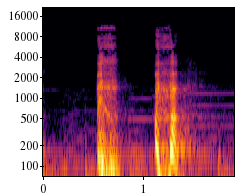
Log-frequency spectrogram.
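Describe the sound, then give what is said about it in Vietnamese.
A man coughs twice, two loud, short, rough bursts separated by a brief pause, heard alone with no talk. “Anh Hùng ho lên như được mùa.”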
